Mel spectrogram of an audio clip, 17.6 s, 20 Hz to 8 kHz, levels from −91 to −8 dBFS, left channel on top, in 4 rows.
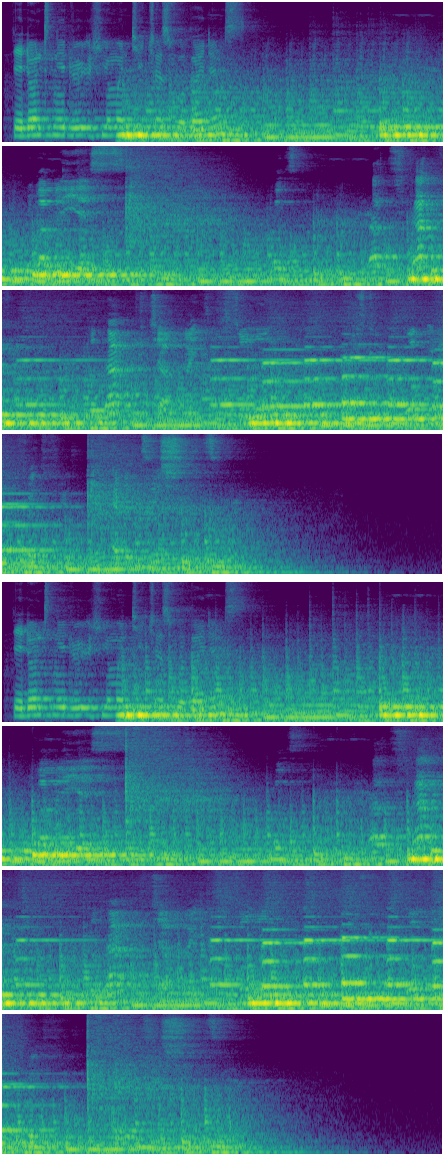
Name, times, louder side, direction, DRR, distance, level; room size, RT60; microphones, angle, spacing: voice 1, 0.1-2.4, left 1 dB, 15° left, 7 dB, 0.3 m, -31 dB
sound 1, 1.1-15.6, right 1 dB, 70° right, 1.1 m, -22 dB
voice 2, 4.6-5.6 7.1-7.3 8.1-8.8 9.6-11.9 12.3-14.0 14.3-15.4, left 1 dB, 65° left, 2 dB, 0.8 m, -33 dB
sound 2, 8.9-9.3 10.9-13.4, right 1 dB, 45° right, 0.8 m, -26 dB
7.6 x 7.0 x 2.8 m, 2.1 s
head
